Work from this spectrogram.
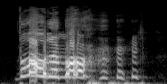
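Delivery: shrill, booming, very loud, high, defiant bellow. Recapping a book chapter, the speaker voices Harry's line to Hagrid: Harry bellowing, acted out. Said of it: "Harry bellows".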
